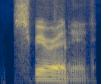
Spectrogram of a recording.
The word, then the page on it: spirited: American English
